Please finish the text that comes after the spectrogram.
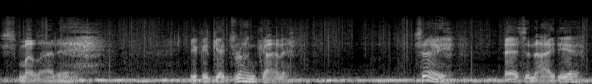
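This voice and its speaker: A man's voice: deep voice, very animated, takes it slowly, over loud music, heavily acted. A man playing a rowdy, drink-hungry spaceship crewman who grudgingly obeys, in 1950s radio drama style on a very noisy vintage broadcast. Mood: eager.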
